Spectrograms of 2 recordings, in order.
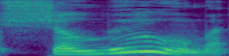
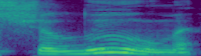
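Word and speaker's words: שלום: name yahuwah and then we have the mom right here which makes the mom or the ma sound so when we put it together we get shaloom so you see how we put it together it says shalom shalom and that's really how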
